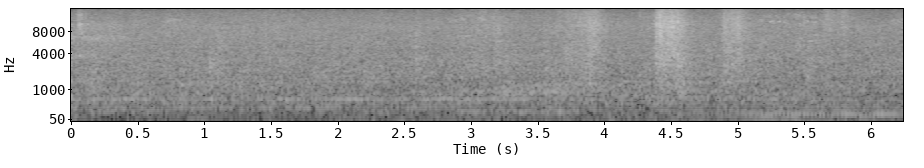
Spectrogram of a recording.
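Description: A steady mechanical hum with a faint steady whine; its low drone grows stronger a little past the middle.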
